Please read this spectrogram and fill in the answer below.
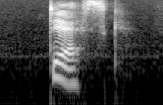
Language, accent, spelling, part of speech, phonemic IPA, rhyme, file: English, General American, desk, noun / verb, /dɛsk/, -ɛsk, En-us-desk.ogg
- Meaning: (noun) A table, frame, or case, in past centuries usually with a sloping top but now usually with a flat top, for the use of writers and readers. It often has a drawer or repository underneath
